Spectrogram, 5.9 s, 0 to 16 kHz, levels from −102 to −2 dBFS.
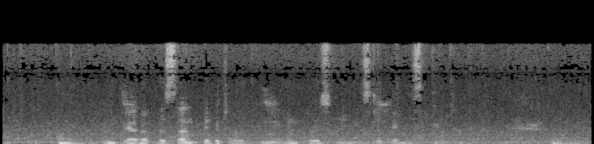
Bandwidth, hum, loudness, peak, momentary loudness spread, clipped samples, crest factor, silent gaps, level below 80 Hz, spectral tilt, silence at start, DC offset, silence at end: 11.5 kHz; none; -29 LUFS; -8 dBFS; 19 LU; under 0.1%; 22 dB; none; -48 dBFS; -5 dB/octave; 0.05 s; under 0.1%; 0 s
